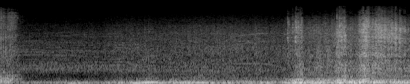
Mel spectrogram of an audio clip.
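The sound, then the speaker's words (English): A field of 37 corn ethanol powered NASCAR Cup Series stock car engines fires up together at a speedway in Iowa, a low rumbling roar that swells and then surges into louder revving bursts, with crowd noise washing faintly underneath. “Drivers, start your corn ethanol powered engines.”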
